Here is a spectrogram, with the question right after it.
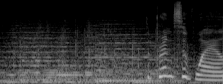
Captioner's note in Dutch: publiek applaudisseert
